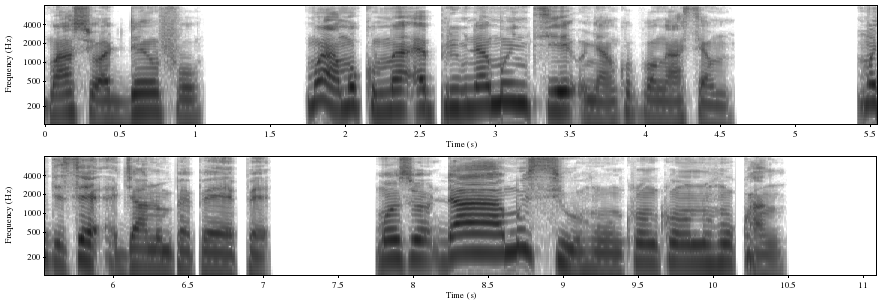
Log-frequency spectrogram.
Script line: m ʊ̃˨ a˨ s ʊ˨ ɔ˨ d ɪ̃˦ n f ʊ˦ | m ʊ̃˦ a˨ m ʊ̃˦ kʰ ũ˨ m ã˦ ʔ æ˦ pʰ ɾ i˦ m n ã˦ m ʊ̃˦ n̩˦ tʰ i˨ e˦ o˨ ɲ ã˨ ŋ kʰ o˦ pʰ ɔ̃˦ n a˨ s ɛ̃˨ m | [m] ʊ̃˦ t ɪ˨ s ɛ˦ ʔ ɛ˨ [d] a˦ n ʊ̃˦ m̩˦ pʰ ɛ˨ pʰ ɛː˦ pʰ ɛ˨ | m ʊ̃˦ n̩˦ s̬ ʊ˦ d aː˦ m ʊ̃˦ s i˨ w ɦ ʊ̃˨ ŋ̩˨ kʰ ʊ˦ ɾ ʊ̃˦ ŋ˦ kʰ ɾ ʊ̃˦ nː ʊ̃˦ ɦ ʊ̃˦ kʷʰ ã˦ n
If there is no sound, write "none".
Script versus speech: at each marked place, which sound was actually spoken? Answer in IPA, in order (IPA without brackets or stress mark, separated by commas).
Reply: m, d͡ʑ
